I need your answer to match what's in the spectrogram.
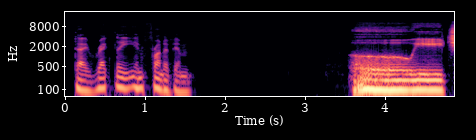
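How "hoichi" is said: loud, long-drawn call on one low note; deep calling voice. A narrator's reading. Deep voice calling the blind man from the veranda, loud drawn-out summons. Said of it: "the deep voice called".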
